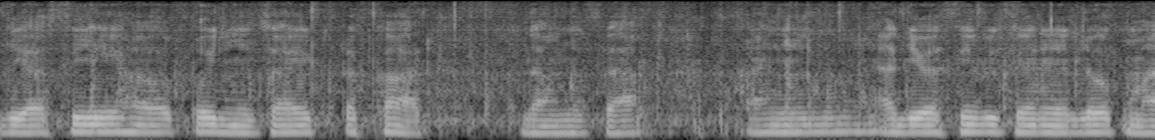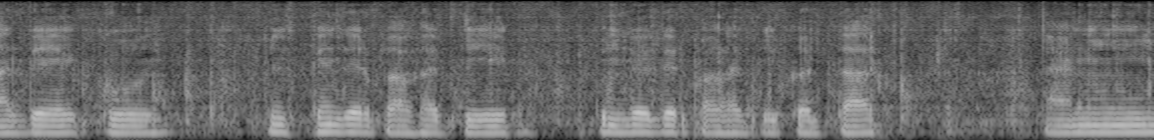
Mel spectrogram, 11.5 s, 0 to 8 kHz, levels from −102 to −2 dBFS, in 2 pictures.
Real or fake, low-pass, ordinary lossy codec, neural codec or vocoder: fake; none; none; codec, 16 kHz, 4.8 kbps, FACodec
